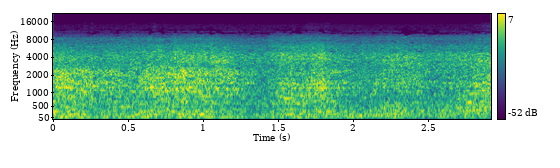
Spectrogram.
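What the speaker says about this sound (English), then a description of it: "Alright, so we got an airplane. Oh, look how close that is." A low, broad roar of an airplane passing close overhead outdoors in nature, steady and loud for the whole stretch with a windy, rushing texture and no talk.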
